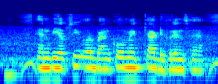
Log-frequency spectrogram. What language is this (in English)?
Hindi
